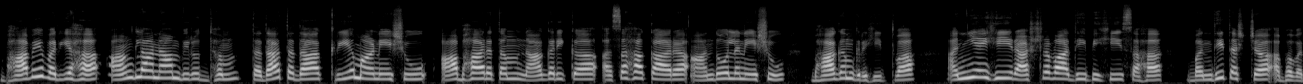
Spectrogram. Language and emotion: Sanskrit, neutral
